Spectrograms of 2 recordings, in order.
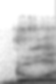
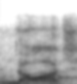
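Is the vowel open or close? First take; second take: close; open. First: The vowel is a close, narrow o. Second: The vowel is an open, wide o. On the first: The speaker calls it wrong. "ડો નથી" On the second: The speaker calls it right. "ડોક્ટરનો ડો છે"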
